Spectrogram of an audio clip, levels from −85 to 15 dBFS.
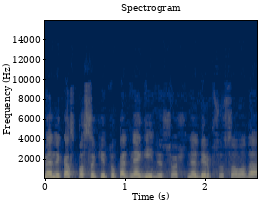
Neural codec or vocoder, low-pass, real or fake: none; 14.4 kHz; real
